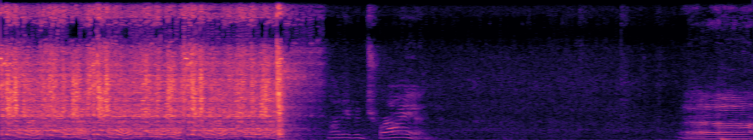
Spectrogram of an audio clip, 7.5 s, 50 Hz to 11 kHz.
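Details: 1964 Chevy Impala sitting almost 50 years: steady rapid cranking about two and a half turns a second that never fires; something sounds off to them, good spark confirmed after; cranks, no start.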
